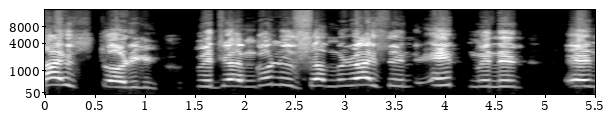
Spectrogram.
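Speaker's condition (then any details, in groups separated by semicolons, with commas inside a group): Cerebral palsy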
